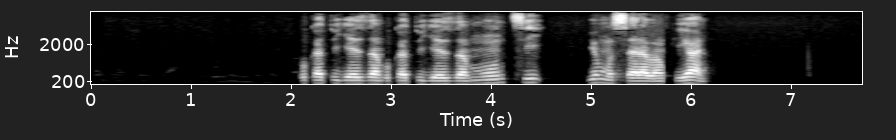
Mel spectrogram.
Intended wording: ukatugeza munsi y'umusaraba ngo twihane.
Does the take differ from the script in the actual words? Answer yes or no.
yes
